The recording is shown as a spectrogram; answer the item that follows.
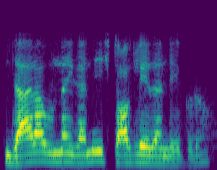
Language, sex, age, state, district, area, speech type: Telugu, male, 18-30, Telangana, Sangareddy, urban, conversation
